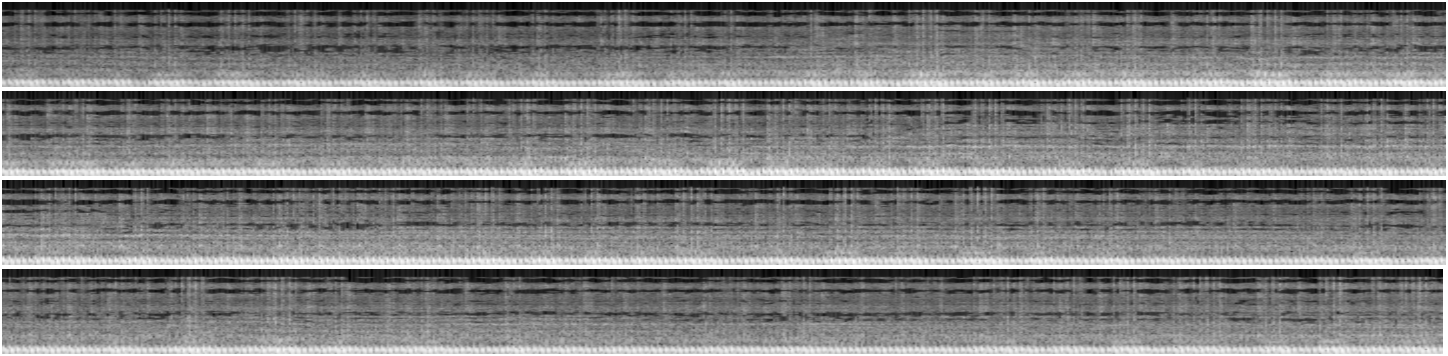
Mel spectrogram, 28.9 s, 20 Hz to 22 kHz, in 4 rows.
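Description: The engine of a WY400B vertical-shaft mini power tiller running steadily under load, its tilling blades churning through soil.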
